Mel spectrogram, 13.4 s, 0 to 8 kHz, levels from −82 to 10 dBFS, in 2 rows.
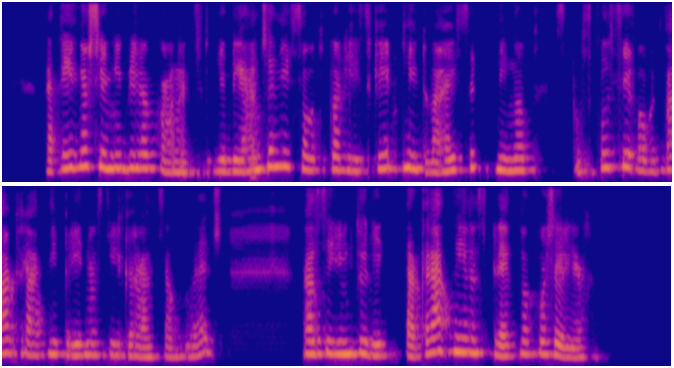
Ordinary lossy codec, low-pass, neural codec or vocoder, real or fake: none; none; codec, 16 kHz, 1 kbps, FreqCodec, smaller model; fake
